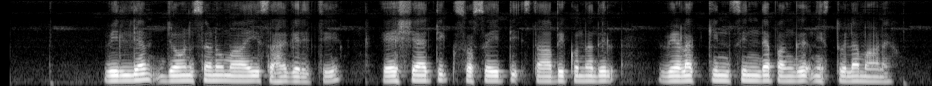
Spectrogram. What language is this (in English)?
Malayalam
